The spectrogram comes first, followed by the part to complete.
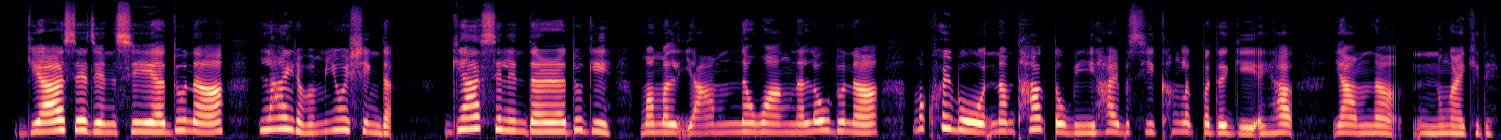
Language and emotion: Manipuri, disgusted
